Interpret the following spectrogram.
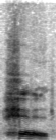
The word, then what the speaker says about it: haul: We use the verb haul. Pronunciation, aw, like ball and call.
